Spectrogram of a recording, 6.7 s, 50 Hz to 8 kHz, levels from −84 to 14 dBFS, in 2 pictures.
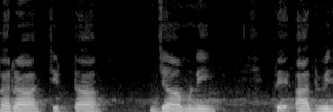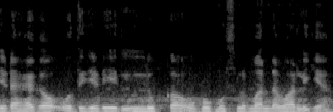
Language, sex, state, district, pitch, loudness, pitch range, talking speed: Punjabi, female, Punjab, Fazilka, 170 Hz, -15 LUFS, 160-180 Hz, 135 wpm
